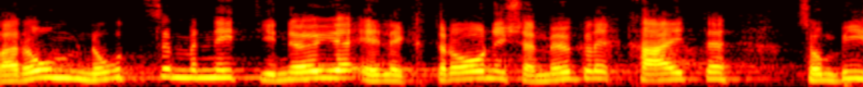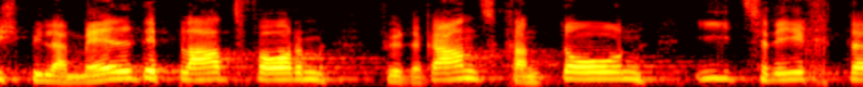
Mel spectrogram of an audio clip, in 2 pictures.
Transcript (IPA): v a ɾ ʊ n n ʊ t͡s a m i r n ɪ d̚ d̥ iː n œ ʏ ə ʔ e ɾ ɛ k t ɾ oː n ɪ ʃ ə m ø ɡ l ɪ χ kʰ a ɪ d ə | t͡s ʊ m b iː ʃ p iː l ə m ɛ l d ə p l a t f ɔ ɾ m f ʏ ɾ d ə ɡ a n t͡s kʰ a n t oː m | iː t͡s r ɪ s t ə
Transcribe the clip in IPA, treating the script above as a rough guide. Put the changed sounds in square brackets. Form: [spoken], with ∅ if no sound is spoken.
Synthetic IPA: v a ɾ ʊ [m] n ʊ t͡s [ə] m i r n ɪ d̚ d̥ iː n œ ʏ ə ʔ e [l] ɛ k t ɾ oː n ɪ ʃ ə m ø ɡ l ɪ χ kʰ a ɪ [t] ə | t͡s ʊ m b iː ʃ p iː l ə m ɛ l d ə p l a t f ɔ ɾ m f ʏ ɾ d ə ɡ a n t͡s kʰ a n t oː [n] | iː t͡s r ɪ [χ] t ə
